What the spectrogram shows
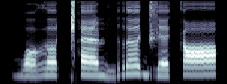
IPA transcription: b ɔ˨ ɣ ʌ˧ ǁʰ æ˧ ɳ i̤˨ r ɜ˦ d͡ʒ ɛ˧ k ɑ˦

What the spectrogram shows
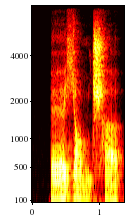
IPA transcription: ɛ ç ɑ m t͡ʃʰ a

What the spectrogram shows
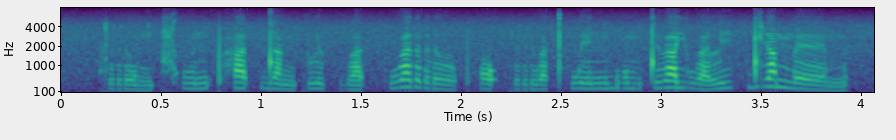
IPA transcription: k r o˩˦ m t͡ɕʰ u˦˥ n pʰ a˦˥ t̚ d a˩˦ ŋ k l ɯ˨˩ k̚ b a˨˩ t̚ f u˥˩ a̯ r ɤː˩˦ pʰ ɔ˨˩ ʔ p r u˩˦ a̯ kʰ w e˦˥ n b o˧ m t ɯ˥˩ a̯ j u˩˦ a̯ l iː˥˩ k̚ d i˥˩ a̯ m ɛː˨˩ m

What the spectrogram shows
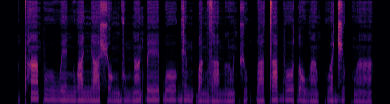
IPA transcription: pʰ ã˦ p uː˨ w e˨ n w a˨ ɲ a˨˦ ʃ ɔ˨ ŋ ɡ u˨ m ɾ ã˦ k͡p eː˦ ɓ oː˦ ɡ e˦˨ m ɓ a˨ ŋ z a˨ m l ũ˨ t͡ʃ u˨ ɡ͡b a˨ t a˦ b oː˦ ɗ ɔ˨ w ã˨ kʷ a˦ d͡ʒ ɪ˦ kʷ ã˨

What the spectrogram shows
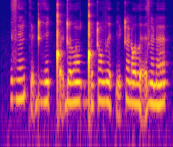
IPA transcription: z ẽ k ḛ ɖʱ e ǃ ɛ̰ ɖ ɐ l ɔ̃ ɡ͡ǃ e ʈ ɔ̃ v e ʔ ḭ ʈ ɛ̃ ɽ ɔ l ɛ̰ z ɛ̃ ɽ ɛ̃

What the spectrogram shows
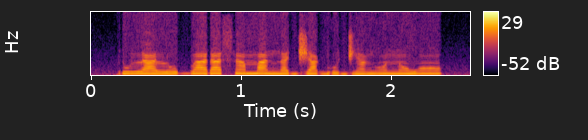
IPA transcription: ɾ u˨ l a˨ l o˨˦ b a˦ ɾ a˦ s ã˦ m a˦˨ n a˨˦ d͡ʒ a˦˨ ɡ o˨ d͡ʒ ã˧ ɡ ɔ̃˧ n ɔ̃˦ w ɔ̃˦˨

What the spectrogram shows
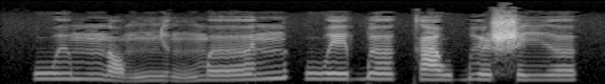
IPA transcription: w ɨ˧ m n ɔ˨˩˨ m ɲ ə˨˩˨ ŋ m əː˧˥ n | w e˧ ɓ əː˧ k a˧ w ɓ ɨ˧ ʂ i˧ ə̯

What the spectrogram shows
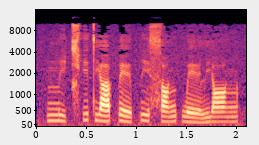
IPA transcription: m i˨˩ t͡ɕʰ i˦ t̪ j ä˨˦ p e˨˩ ɪ̯ p i˥˨ s ɑ˨˦ ŋ p w e˨˩ ɪ̯ l j ɑ˦ ŋ

